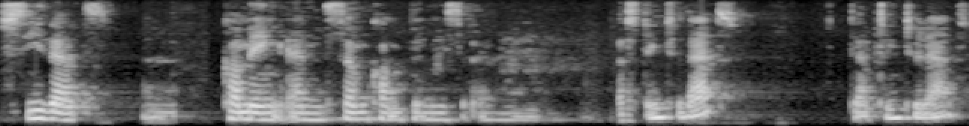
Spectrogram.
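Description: At a moderate pace, the voice shows vocal fry and very wide pitch swings, broken by long, frequent pauses. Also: woman, fairly low pitch for a woman. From Germany. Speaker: coach and yoga teacher. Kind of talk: interview.

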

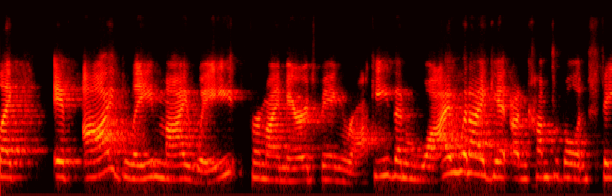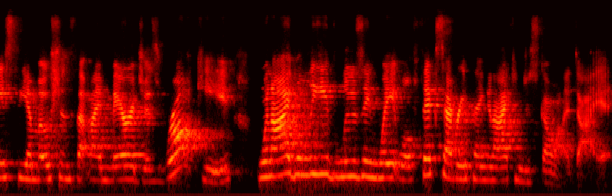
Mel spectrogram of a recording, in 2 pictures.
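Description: An animated woman with an American accent, high pitch, ordinary pitch variation, big swings in loudness and a moderate pace, over noticeable background noise. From Arizona. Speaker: therapist. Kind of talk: interview.

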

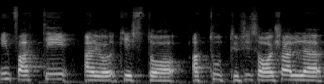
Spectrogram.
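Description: A woman's voice at medium pitch. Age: 20s. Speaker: podcast host. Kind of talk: casual chat. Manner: halting.

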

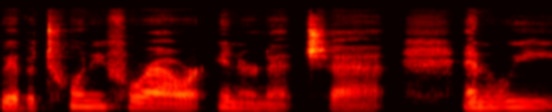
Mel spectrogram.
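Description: A woman speaks with a Southern US accent in a fairly low pitch. The sound is dry and close, with no echo. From US South. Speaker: volunteer nonprofit leader. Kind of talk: interview.

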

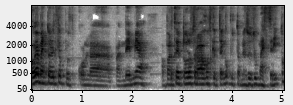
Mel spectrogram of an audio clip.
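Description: In a Mexican accent, the speaker moves at a fairly quick pace with ordinary pitch variation as music plays in the background. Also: man, high pitch for a man. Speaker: teacher and father. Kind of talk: casual chat.

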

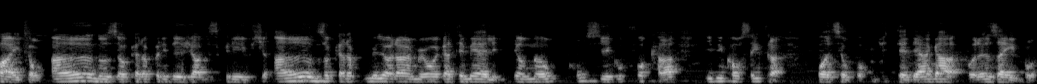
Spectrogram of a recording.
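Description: A man talking at a fairly slow pace. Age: 30s. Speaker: marketing professional, former freelancer. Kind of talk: casual chat.

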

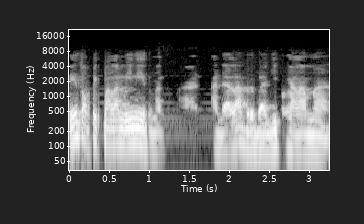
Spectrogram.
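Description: Very deep and low in pitch, a man speaks at a fairly quick pace in a dark, mellow tone, with a dry, close sound and no echo. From West Java, Indonesia. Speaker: podcast host and interviewer. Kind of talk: casual interview chat. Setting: video call. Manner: relaxed, conversational.

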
